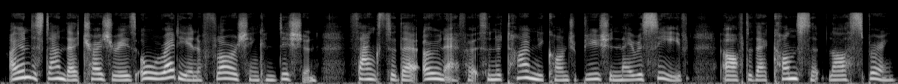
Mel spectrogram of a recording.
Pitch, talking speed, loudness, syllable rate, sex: 230 Hz, 175 wpm, -18 LUFS, 5.7 syllables/s, female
